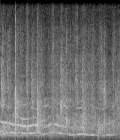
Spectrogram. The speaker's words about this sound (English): Come on up, clap her up. Woo-hoo-hoo!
